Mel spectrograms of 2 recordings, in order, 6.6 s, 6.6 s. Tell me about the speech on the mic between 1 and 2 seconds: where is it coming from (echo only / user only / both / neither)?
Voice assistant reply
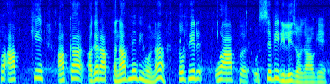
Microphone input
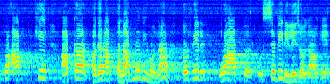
echo only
